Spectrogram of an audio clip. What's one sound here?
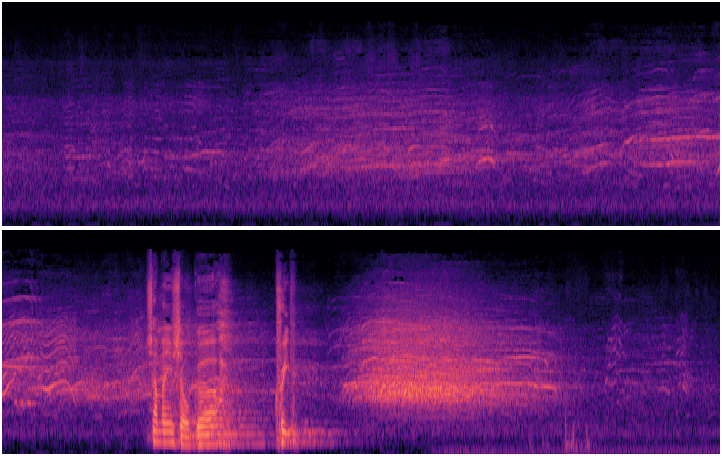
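A large crowd cheers and whistles in a big arena.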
